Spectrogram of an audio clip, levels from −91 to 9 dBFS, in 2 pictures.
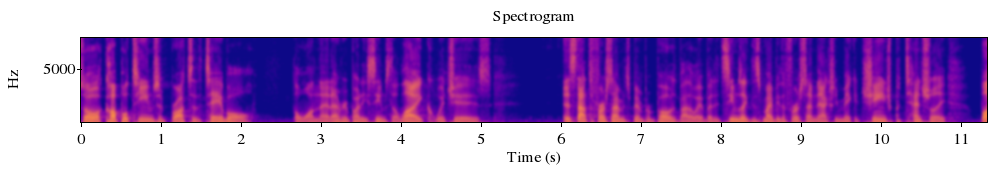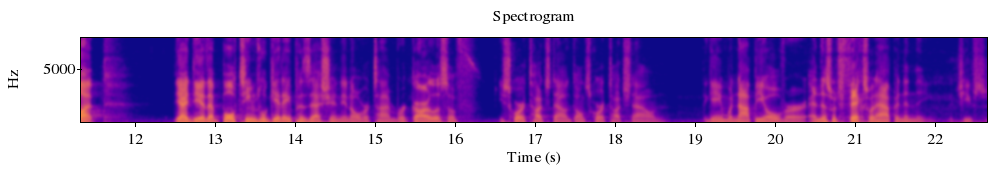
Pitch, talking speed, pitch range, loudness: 110 Hz, 215 wpm, 105-120 Hz, -29 LUFS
